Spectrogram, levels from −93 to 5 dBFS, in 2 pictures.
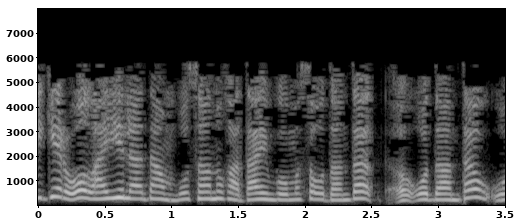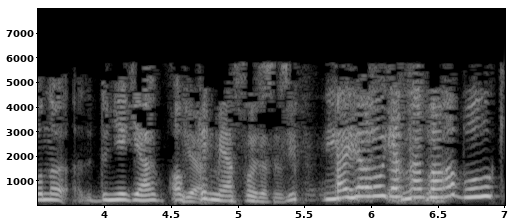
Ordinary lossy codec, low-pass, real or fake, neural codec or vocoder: MP3, 24 kbps; 7.2 kHz; fake; codec, 24 kHz, 0.9 kbps, DualCodec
